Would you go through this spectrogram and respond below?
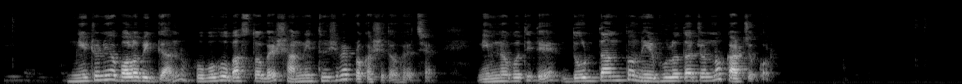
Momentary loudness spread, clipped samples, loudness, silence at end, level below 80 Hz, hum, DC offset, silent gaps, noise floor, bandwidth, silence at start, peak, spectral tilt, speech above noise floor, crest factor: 14 LU; under 0.1%; -23 LUFS; 1.9 s; -62 dBFS; none; under 0.1%; none; -73 dBFS; 11.5 kHz; 0.65 s; -2 dBFS; -6.5 dB/octave; 50 dB; 22 dB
